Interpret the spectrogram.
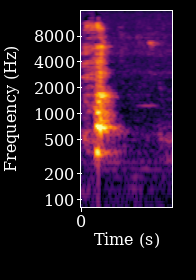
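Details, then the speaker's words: Simulated effective cough in a nursing practice demonstration: after deep breaths in and out, on the third breath the patient gives a single short, forceful cough burst to bring up sputum. "sekarang yang ketiga habis tarik nafas Ibu keluarkan dahak Nia dari napas buang"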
